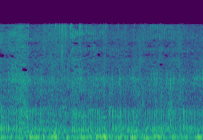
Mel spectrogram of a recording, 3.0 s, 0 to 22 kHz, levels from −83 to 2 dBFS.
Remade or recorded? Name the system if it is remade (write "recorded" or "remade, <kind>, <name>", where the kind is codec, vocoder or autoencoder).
recorded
